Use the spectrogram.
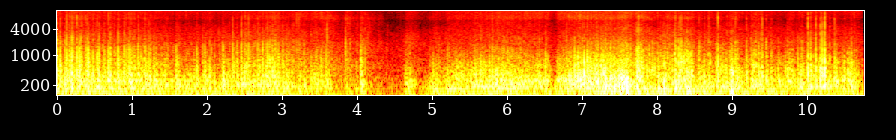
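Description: Fingernails scratch and tap across the weave of a soft, filled grey woven-fabric pillow, making a steady, dense, low rustling patter. The sound dips briefly near the middle, then returns slightly louder with fuller scratching toward the end.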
